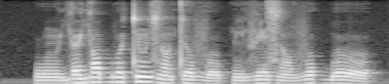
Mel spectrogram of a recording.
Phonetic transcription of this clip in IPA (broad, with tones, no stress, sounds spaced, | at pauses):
w ũ˨ j ə˦ j ɔ˦ b o˦ t ũ˦ z ɔ̃˧ t o˧ v oː˨ p ĩ˨ v e˧ z ɔ̃˨ v o˦ ɡ͡b o˦˨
